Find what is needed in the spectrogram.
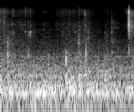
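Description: Faint handling noise of a leather handbag being turned in the hands, with a few light clicks of its metal hardware, the clearest just before the end.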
